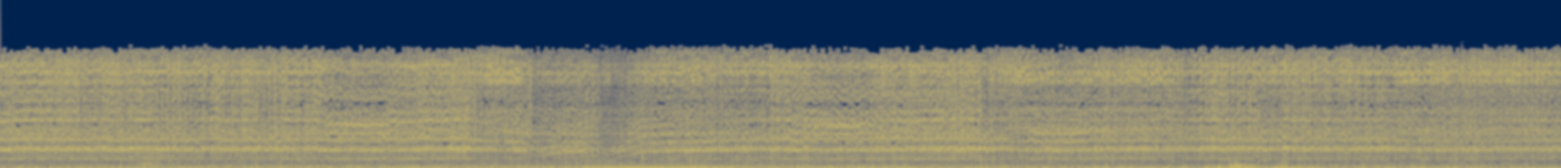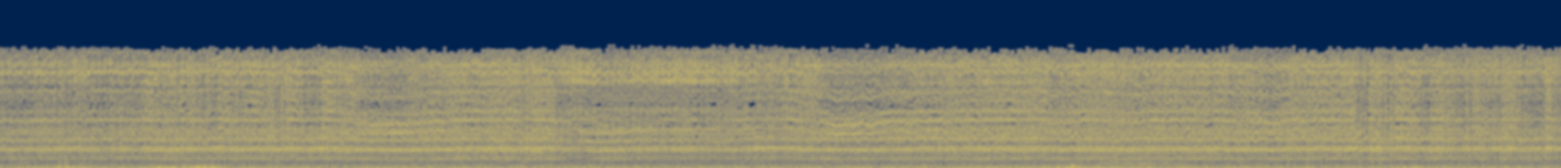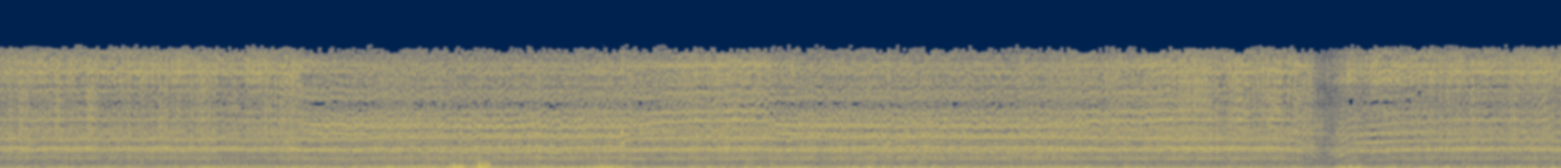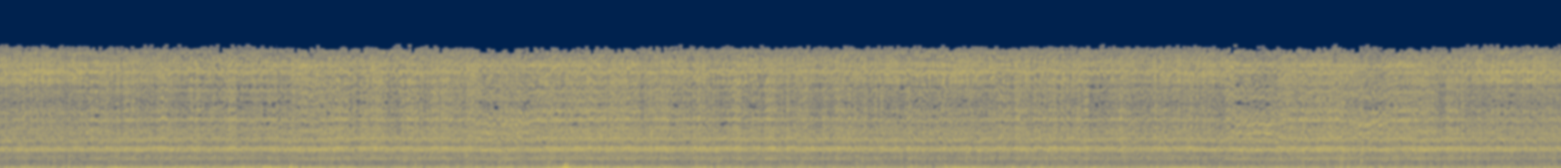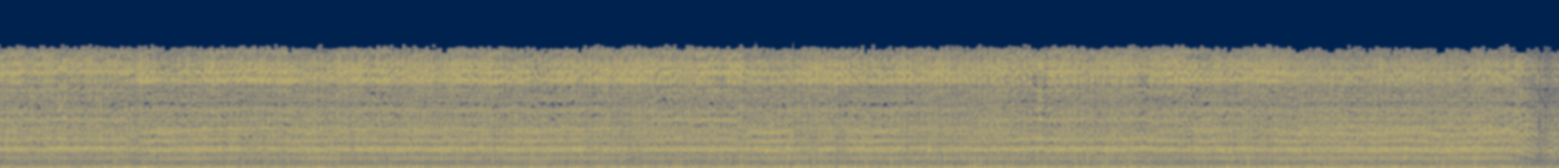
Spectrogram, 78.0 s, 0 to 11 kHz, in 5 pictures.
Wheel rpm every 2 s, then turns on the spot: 160, 160, 140, 140, 170, 160, 170, 170, 160, 160, 160, 170, 170, 170, 170, 170, 170, 160, 160, 160, 160, 170, 140, 160, 160, 170, 170, 170, 170, 160, 160, 170, 170, 170, 160, 160, 170, 160, 140.
none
